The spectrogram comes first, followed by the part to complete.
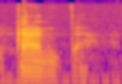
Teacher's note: En la palabra canta, la mayor fuerza de voz vendría a ser en can.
